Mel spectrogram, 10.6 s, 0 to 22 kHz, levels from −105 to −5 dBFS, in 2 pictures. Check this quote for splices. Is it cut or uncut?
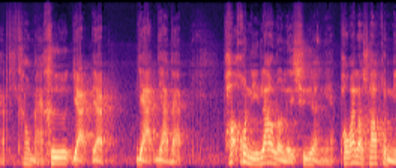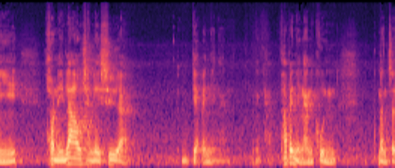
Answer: uncut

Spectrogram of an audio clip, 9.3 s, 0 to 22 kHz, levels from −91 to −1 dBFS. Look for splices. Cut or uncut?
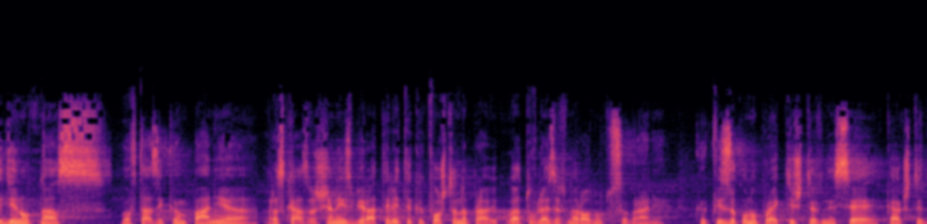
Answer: uncut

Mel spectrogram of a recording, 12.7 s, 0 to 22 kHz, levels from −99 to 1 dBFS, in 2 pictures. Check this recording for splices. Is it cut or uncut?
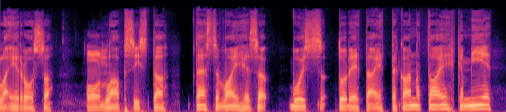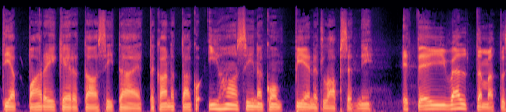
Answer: uncut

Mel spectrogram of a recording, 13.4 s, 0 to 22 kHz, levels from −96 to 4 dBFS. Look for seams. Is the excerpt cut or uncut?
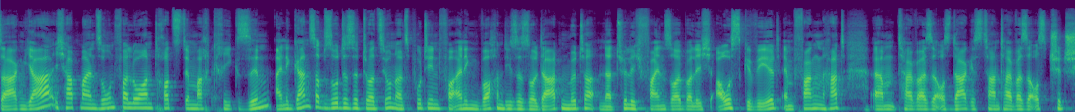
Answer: cut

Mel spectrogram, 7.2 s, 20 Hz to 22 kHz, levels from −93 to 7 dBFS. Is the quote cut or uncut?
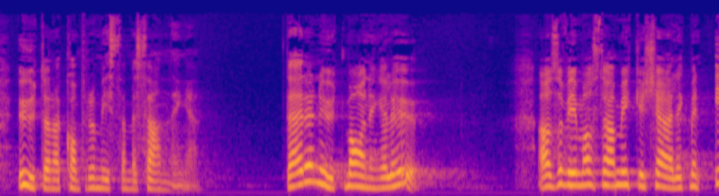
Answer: cut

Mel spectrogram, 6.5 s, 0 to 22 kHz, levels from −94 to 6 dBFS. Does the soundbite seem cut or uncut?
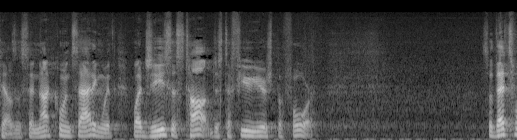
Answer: uncut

